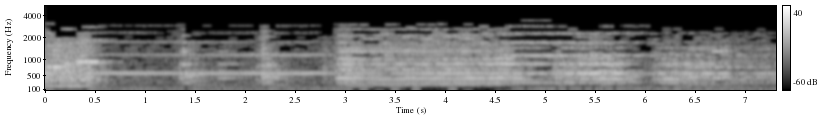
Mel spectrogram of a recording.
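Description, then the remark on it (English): A steam train rolls through a sleeping town at night with a low mechanical rumble underneath, sounding several loud, sustained whistle blasts that overlap and echo. No one speaks. “Through the long night, as train after train puffed through the sleeping town, Foley and his men checked every car for suspects, hoping that their quarry had not eluded the nest thrown out for him.”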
